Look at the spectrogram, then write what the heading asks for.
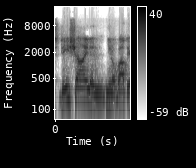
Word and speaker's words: Schein: You know, the EI is pronounced fine for the German spelling.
